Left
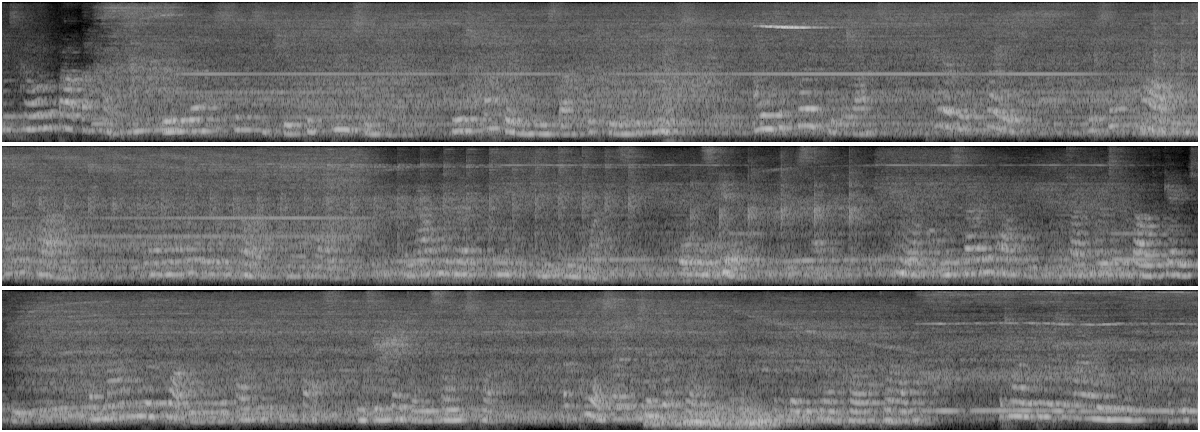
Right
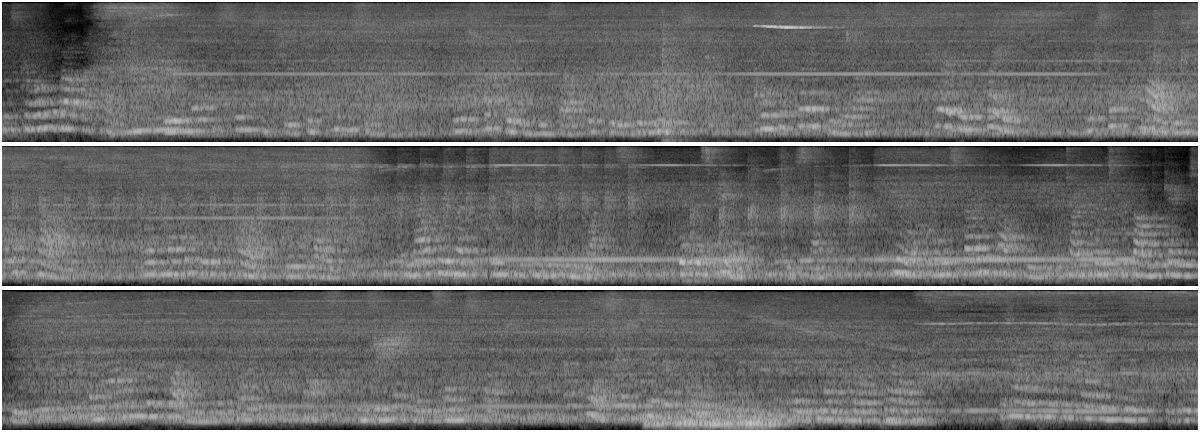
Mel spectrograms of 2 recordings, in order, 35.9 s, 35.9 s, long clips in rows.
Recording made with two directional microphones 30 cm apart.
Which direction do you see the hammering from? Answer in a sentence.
You can hear the hammering in the centre.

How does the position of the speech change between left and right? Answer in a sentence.
You can hear the speech move from left to right and back again.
